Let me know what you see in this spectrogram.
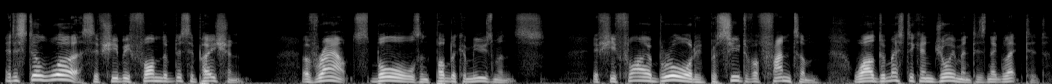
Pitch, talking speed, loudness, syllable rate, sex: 140 Hz, 165 wpm, -17 LUFS, 5.3 syllables/s, male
